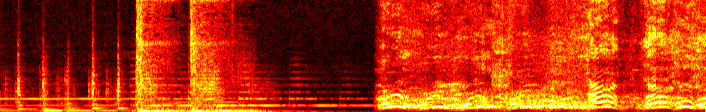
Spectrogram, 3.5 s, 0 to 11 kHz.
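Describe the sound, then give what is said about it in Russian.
A loud chorus of many dogs barking at once, overlapping and continuous, at a shelter for stray animals in Gus-Khrustalny that holds 340 dogs. It begins after a brief ringing tonal sound at the start, with no one speaking. “В приюте для безнадзорных животных сейчас 340 собак и почти полсотни кошек.”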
